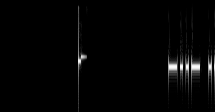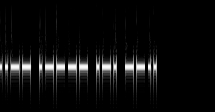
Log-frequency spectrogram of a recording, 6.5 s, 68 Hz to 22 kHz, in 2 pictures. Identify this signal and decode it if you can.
Morse code, heard as a keyed tone, about 28 wpm, 700 Hz. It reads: X31RZ
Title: Code Groups - 5 Letter:Numbers - 28wpm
